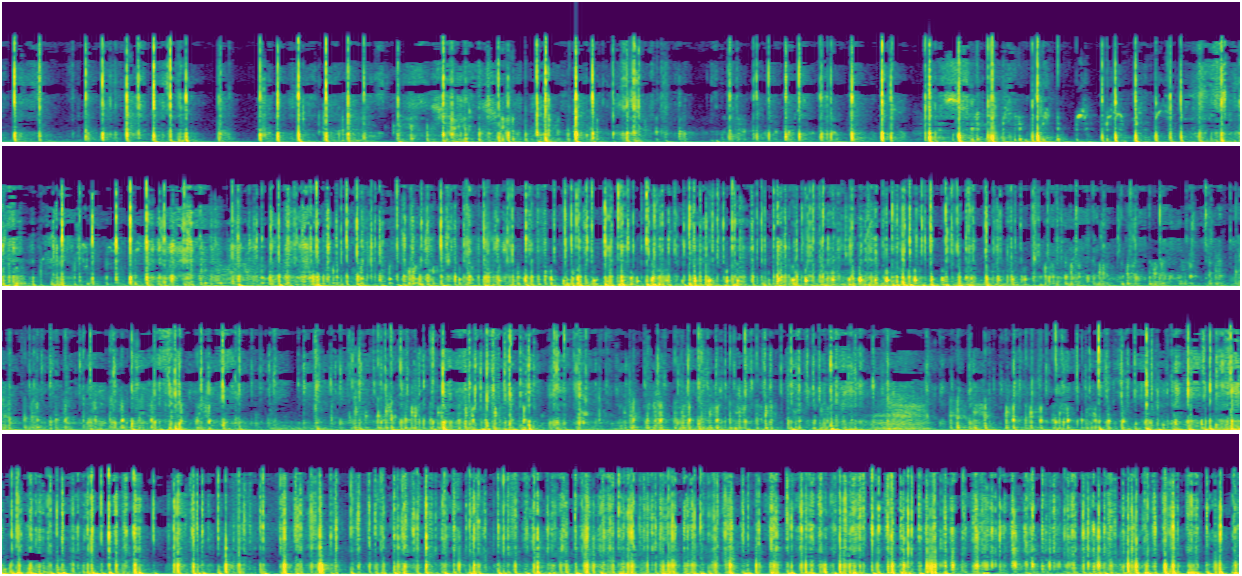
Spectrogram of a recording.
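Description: Fingertips tap and scratch on a plastic lid close to a microphone.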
